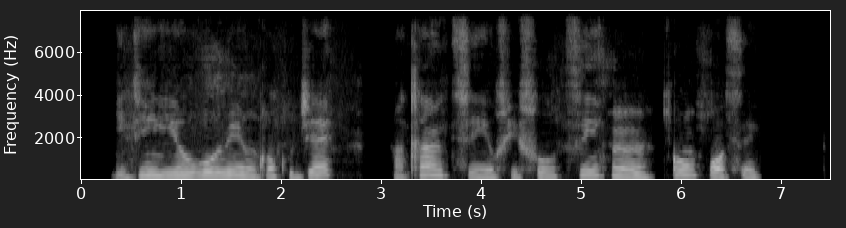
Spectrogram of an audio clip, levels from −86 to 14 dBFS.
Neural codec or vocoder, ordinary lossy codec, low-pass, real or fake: codec, 16 kHz, 4 kbps, FunCodec, trained on Chinese and English, 50 frames a second; none; none; fake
